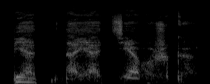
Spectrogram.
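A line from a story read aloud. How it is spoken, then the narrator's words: Whispered. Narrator (Russian): прошептала Руфь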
